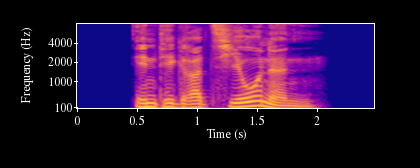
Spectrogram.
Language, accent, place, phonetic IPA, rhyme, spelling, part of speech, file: German, Germany, Berlin, [ɪnteɡʁaˈt͡si̯oːnən], -oːnən, Integrationen, noun, De-Integrationen.ogg
- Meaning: plural of Integration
